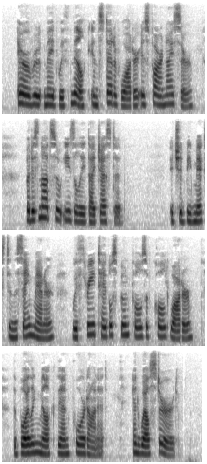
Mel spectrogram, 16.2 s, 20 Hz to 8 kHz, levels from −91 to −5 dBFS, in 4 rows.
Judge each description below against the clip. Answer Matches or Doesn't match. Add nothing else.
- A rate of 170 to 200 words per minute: Doesn't match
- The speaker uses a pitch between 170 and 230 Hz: Matches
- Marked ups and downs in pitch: Doesn't match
